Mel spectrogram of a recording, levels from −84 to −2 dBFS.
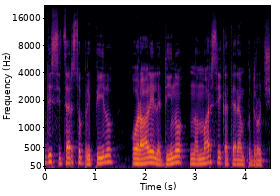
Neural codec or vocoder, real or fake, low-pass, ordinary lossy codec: none; real; none; none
